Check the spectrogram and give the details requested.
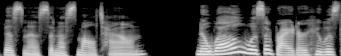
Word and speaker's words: Noel: I was expecting Noel, like Christmas, not a null, like null and void." "No, it's not like null. Noel rhymes with coal, but it is spelled Noel.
